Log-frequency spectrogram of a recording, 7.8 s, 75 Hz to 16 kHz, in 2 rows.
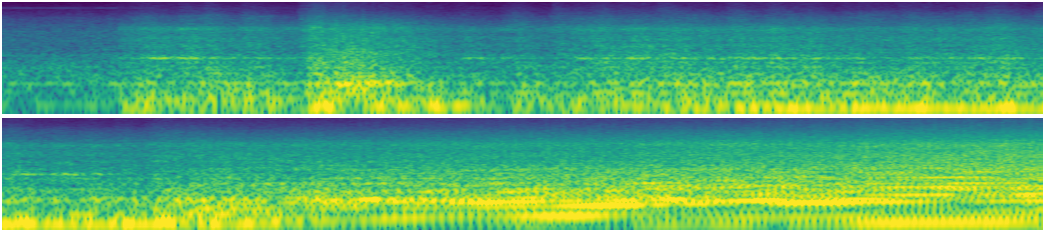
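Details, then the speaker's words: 632 big-block V8 on a dyno, nitrous pull tuned conservatively with an extra 5–6 degrees of timing pulled and lots of fuel. It pulls hard, then bogs and flattens as the nitrous hits before climbing again; it stumbled far too rich. "What we have here is it did kind of stumble on its face really fat right whenever the nitrous came on, which I was being extremely conservative, pulling an extra 5 or 6 degrees from where we really should end up, and throwing a lot of fuel at it, being really conservative,"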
